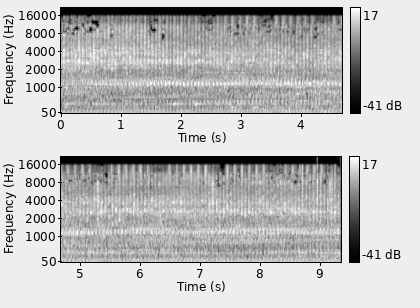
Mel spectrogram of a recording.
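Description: Engine of a motorised outrigger bangka running steadily with the boat under way, a loud, fast, even beat that holds the same pace throughout.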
